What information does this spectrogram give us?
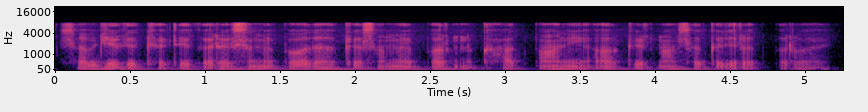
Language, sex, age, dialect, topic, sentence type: Magahi, male, 18-24, Southern, agriculture, statement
